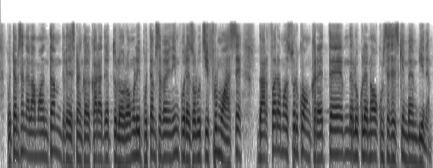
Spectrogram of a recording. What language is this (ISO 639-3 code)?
ron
